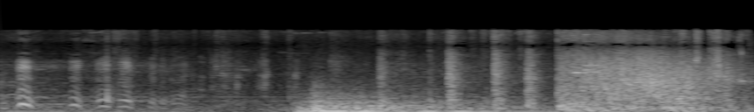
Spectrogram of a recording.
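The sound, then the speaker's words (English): Gunfire in a film scene set among factory machinery, with a shotgun and a pistol: several sharp bangs over a loud, dense rumbling action soundtrack. “They fire at someone on a high walkway and hit him.”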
